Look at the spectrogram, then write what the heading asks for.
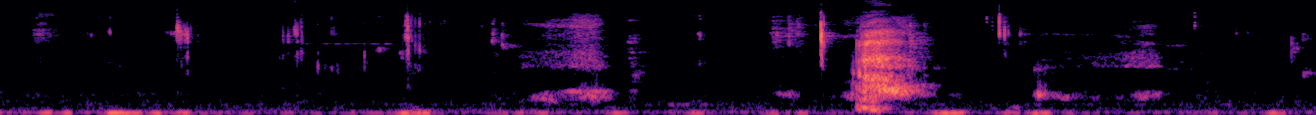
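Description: Close-miked chewing of a mouthful of sticky rice and chicken curry: soft wet clicks and lip smacks, with one louder, longer wet mouth sound about four seconds in.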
